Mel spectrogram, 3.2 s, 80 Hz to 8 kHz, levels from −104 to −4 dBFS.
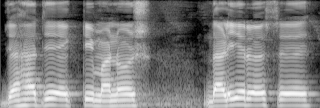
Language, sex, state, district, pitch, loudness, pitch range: Bengali, male, Assam, Hailakandi, 160 Hz, -13 LUFS, 155-170 Hz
